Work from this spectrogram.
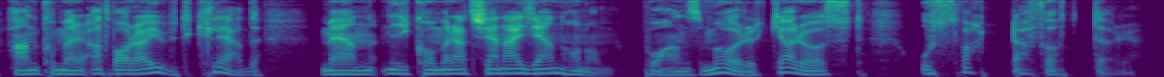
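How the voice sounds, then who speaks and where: A man voicing a caring mother goat who gently warns her young ones. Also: lowish voice, natural voice. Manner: gentle, warning.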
